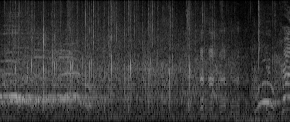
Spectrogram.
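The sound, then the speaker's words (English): An audience applauds with dense, steady clapping for about four seconds, and a few voices and cheers rise over it before the clapping begins to thin out near the end. “Round of applause.”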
